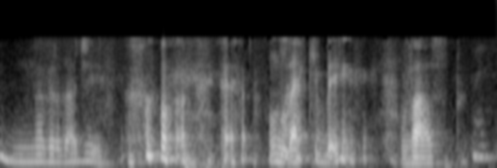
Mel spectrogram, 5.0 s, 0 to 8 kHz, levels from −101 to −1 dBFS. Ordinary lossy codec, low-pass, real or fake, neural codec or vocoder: AAC, 16 kbps; 7.2 kHz; real; none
